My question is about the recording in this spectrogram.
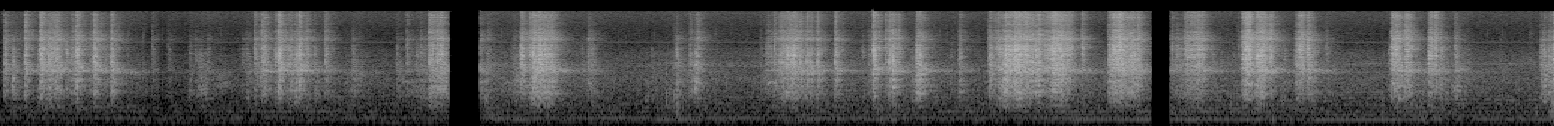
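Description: Trampoline springs squeaking and jangling in irregular bursts, roughly one a second, as someone bounces and lands on the mat.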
